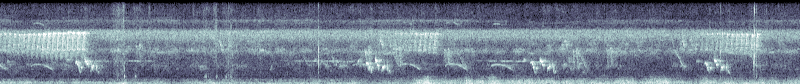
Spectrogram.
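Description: Small birds giving short downward chirps in little series of several notes each. A fast high buzzing trill sounds in the first two seconds. A steady low rumble runs underneath, with one thump about two and a half seconds in.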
